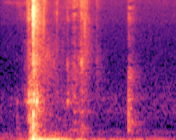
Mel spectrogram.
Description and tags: bath door O
close, bath, closing, door, open, opening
